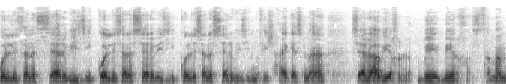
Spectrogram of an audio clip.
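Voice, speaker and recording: On a very clean recording with a silent background, a man with a dark, mellow tone talks at a fairly quick pace with ordinary pitch variation and hardly any pauses. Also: medium pitch for a man. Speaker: YouTuber, coin collector. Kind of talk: casual vlog monologue. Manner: fast.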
